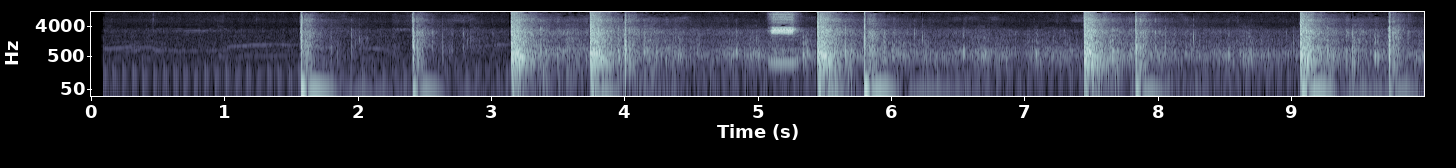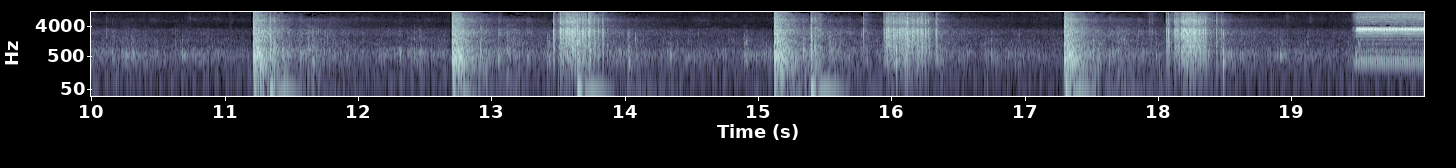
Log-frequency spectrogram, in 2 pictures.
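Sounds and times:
fireworks crackle: 0.2s - 20.0s
fireworks launch thump: 1.6s - 20.0s
loud steady horn-like tone: 5.0s - 5.4s, 19.4s - 20.0s.

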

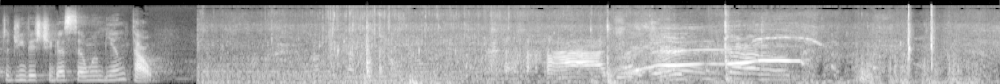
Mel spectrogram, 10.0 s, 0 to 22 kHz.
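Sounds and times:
boat motor running: 2.0s - 9.8s
water splashing against hull: 2.0s - 10.0s
wind on microphone: 3.7s - 4.8s, 5.7s - 10.0s.

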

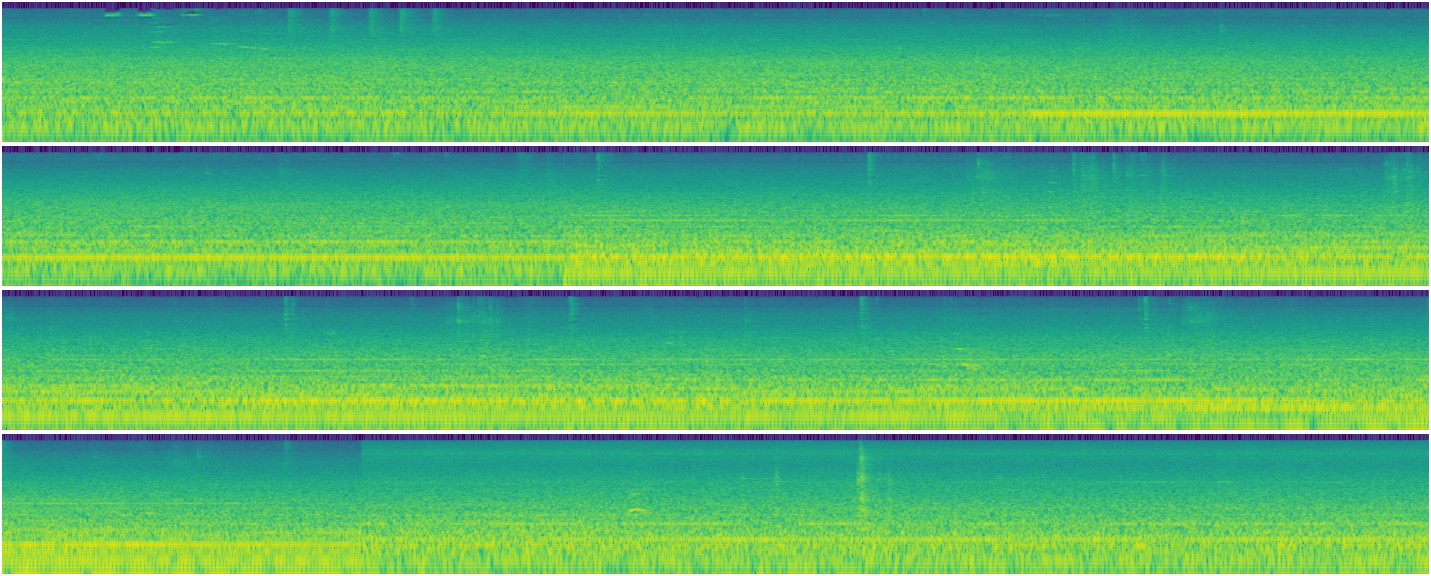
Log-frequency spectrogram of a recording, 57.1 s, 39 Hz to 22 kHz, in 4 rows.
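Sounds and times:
machine drone with low hum: 0.0s - 57.0s.

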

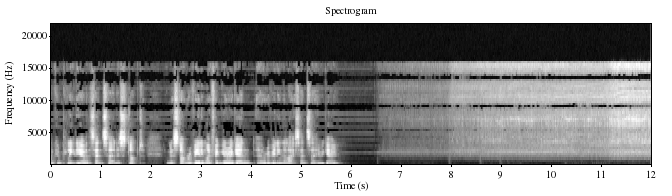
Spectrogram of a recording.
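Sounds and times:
small motor whirring: 6.4s - 12.0s.

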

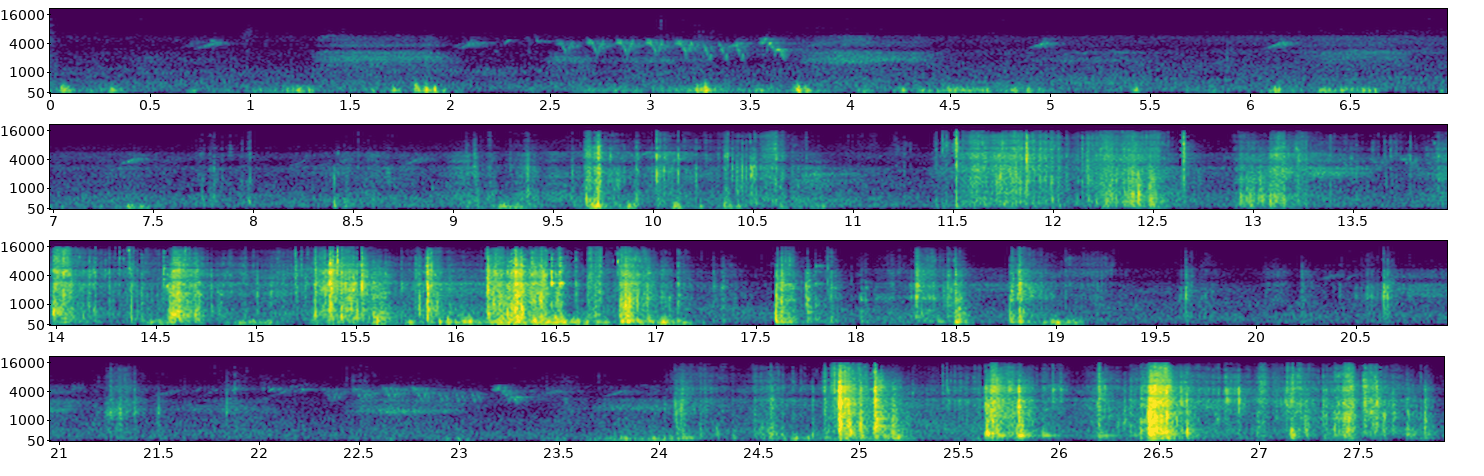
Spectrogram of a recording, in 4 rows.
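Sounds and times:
charred wood crunching underfoot: 7.7s - 22.0s, 23.9s - 27.9s.

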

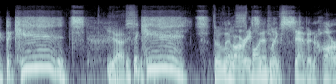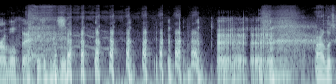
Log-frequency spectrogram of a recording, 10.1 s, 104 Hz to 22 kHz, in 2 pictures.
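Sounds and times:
men laughing: 5.4s - 9.7s.

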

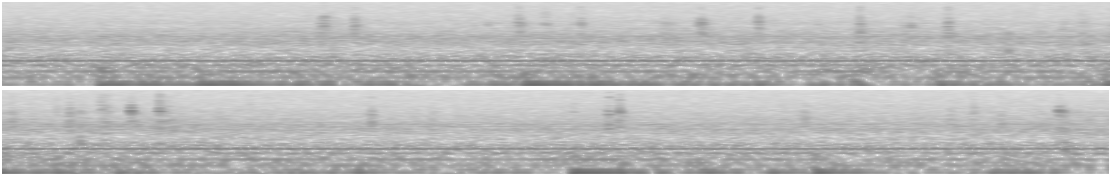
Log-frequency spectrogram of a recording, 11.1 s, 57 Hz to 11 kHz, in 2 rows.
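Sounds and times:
low electrical hum: 0.0s - 11.0s
computer keyboard typing: 1.6s - 6.7s, 8.4s - 8.9s, 9.5s - 11.0s.

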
